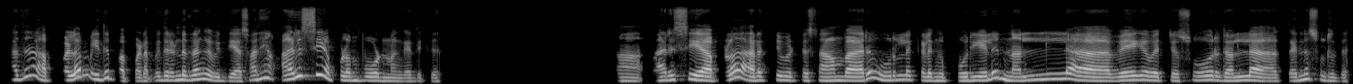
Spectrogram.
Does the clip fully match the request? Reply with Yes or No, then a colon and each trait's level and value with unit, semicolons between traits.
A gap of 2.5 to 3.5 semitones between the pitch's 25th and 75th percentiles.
Yes: average, 3.1 semitones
